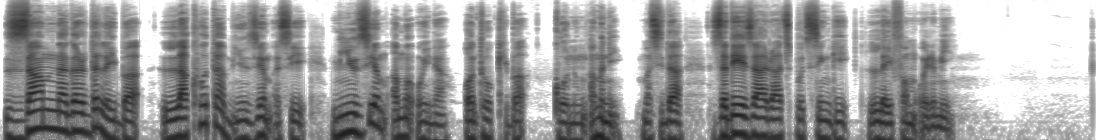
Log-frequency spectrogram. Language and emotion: Manipuri, neutral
